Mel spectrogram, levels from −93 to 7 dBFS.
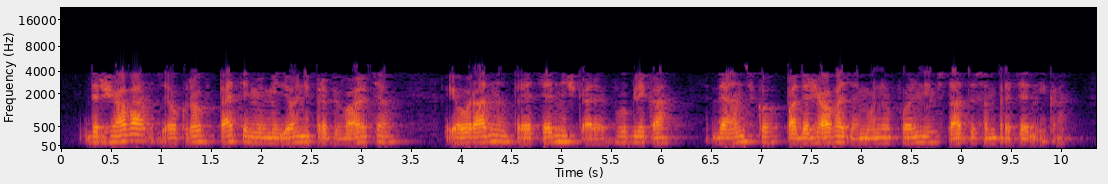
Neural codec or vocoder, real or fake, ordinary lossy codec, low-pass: none; real; AAC, 16 kbps; 19.8 kHz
